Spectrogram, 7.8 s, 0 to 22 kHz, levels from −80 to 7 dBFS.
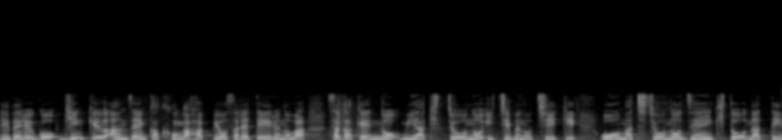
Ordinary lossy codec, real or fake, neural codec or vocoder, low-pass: none; real; none; 7.2 kHz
